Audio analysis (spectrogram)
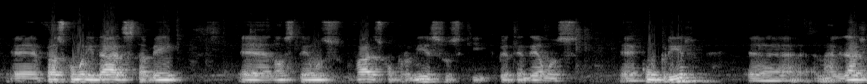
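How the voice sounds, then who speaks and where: A low, gravelly-voiced man answers as a politician, stumbling and repeating himself with many fillers. His voice is dark and mellow. It is recorded dull and echoey, as in a bare room. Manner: halting, repetitive, many fillers. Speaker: politician interviewee.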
